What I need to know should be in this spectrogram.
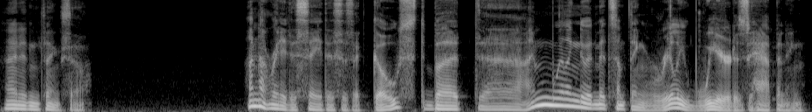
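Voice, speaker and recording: A man playing a grumpy, protective were-dragon in a roleplay audio, gruff and exasperated, rattled but defiant. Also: very deep voice, very animated, mellow, dry recording, studio quality, full character voice. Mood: rattled, uneasy. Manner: gruff, exasperated, halting one-sided dialogue.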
